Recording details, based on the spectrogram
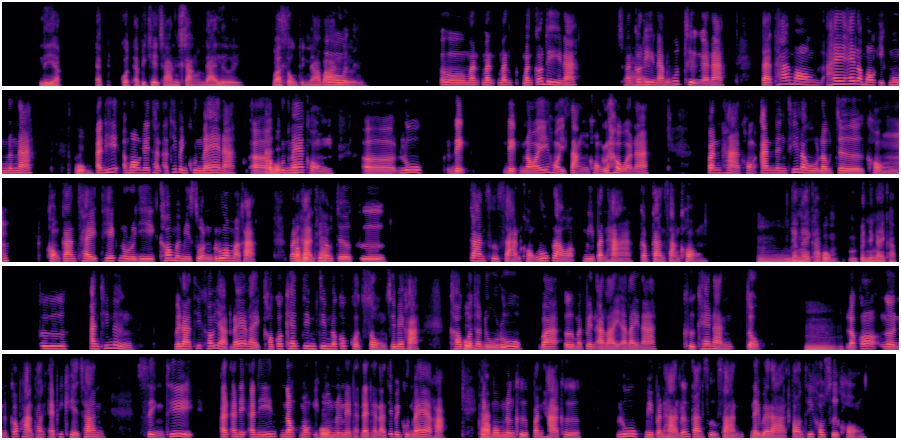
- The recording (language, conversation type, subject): Thai, unstructured, คุณคิดอย่างไรกับการเปลี่ยนแปลงของครอบครัวในยุคปัจจุบัน?
- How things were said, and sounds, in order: other background noise; laughing while speaking: "เรา"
